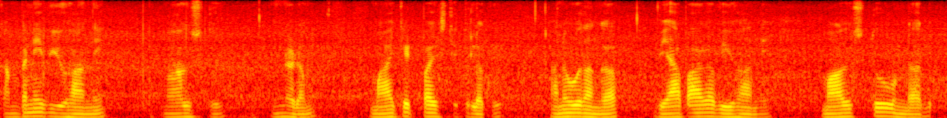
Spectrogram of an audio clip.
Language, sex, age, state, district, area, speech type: Telugu, male, 18-30, Telangana, Kamareddy, urban, spontaneous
